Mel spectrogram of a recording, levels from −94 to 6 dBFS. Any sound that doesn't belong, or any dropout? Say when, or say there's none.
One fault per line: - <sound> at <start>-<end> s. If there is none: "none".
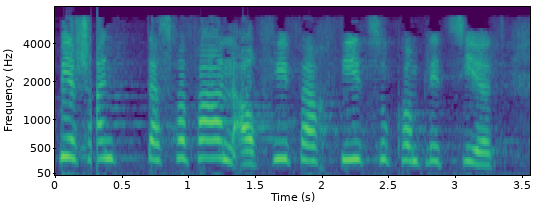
- dropout at 0.3-0.3 s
